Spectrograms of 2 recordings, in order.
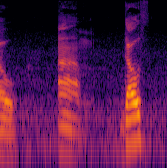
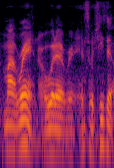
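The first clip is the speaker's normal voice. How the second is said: normal talking voice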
